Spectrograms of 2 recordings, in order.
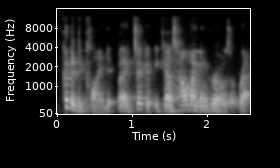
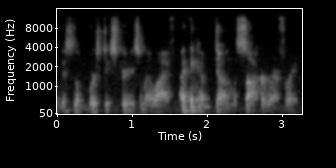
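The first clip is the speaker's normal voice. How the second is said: soft, near-breathless, quick and low; defeated mutter; 5 semitones lower, 13 dB quieter, faster than usual. Retold or imitated. Ref walking off after the worst game, muttering softly. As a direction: mumble it to yourself, beaten.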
